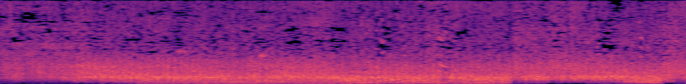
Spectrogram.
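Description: Freight cars rolling past close by: a steady rush and rumble of steel wheels on rail. The low rumble eases briefly near the end.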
